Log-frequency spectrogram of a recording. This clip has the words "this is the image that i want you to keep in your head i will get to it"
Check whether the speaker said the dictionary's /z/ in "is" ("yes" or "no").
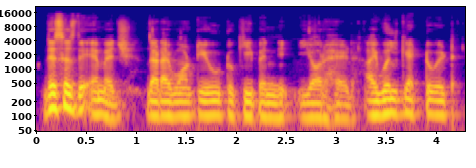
yes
